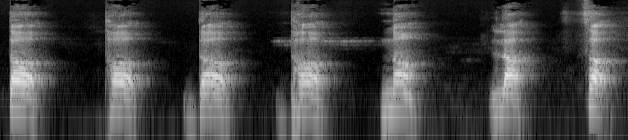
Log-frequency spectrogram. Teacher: जीभ जो है वो टीथ को टच करती है। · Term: दंत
